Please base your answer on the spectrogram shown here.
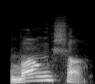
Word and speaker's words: বংশ: আমি বুঝানোর জন্য লিখছি উচ্চারণে ও হবে কিরকম যেমন বংশ তাহলে তালব্যসকে ভাঙলে হবে তালব্য সহ হসন্ত যোগ স্বরে অটি যখন উচ্চারণে যাবে তখন হবে বংশ স উচ্চারণে যাবে বংশ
